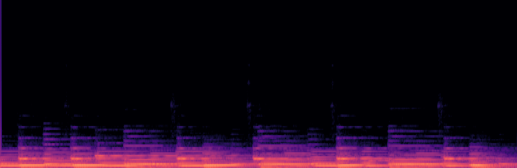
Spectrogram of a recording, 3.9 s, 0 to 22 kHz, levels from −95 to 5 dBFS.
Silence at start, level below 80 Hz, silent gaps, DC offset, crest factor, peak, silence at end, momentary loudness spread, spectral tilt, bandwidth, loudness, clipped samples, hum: 0 s; -48 dBFS; none; under 0.1%; 14 dB; -10 dBFS; 0 s; 4 LU; -10.5 dB/octave; 4.3 kHz; -24 LUFS; under 0.1%; none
